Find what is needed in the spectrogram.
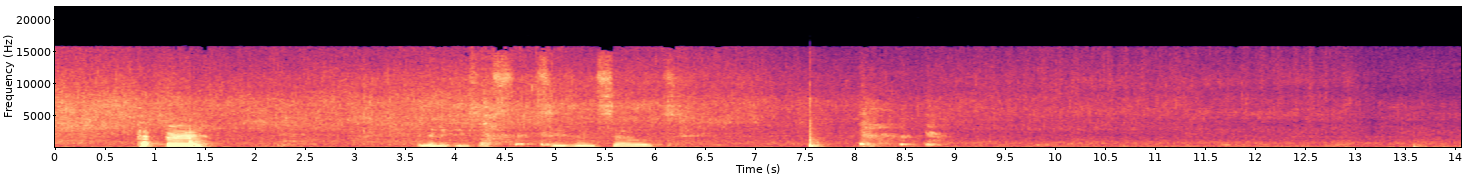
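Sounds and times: faint steady hiss: 0:00.0 - 0:14.0
sharp knock: 0:07.5 - 0:07.7.

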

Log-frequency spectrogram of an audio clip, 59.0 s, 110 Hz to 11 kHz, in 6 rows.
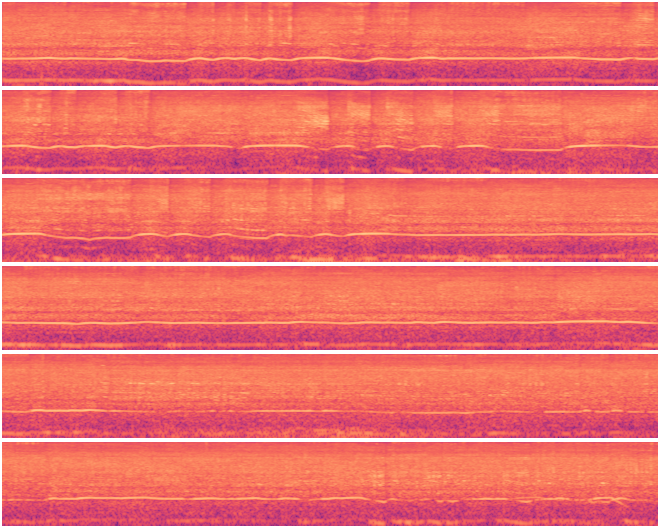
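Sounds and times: angle grinder motor whine: 0:00.0 - 0:59.0.

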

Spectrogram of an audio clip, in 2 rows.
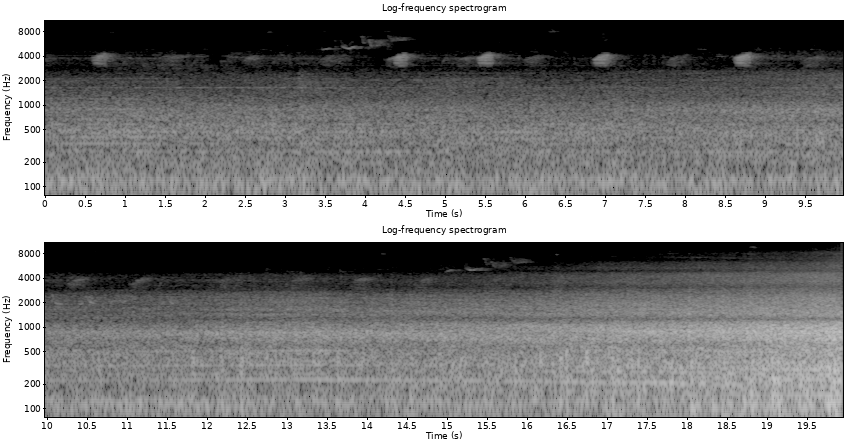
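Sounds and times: bird chirping: 0:01.6 - 0:07.2, 0:07.8 - 0:12.4, 0:13.3 - 0:16.2.

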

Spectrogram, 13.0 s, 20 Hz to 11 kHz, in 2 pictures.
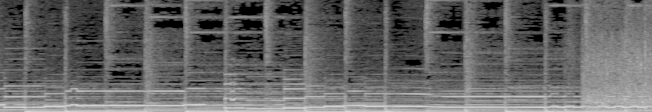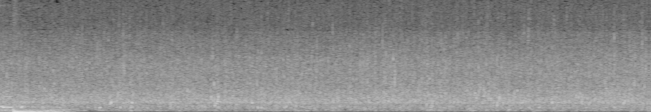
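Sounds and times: creek running over stones: 0:05.8 - 0:13.0.

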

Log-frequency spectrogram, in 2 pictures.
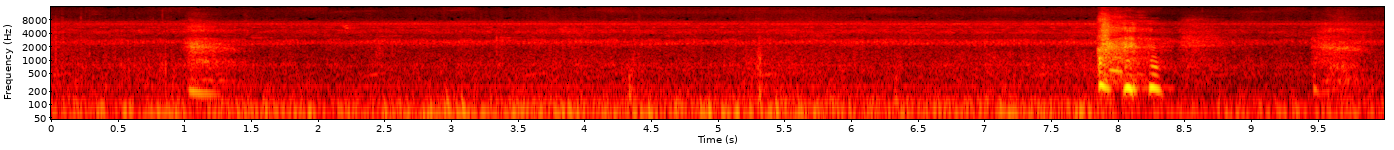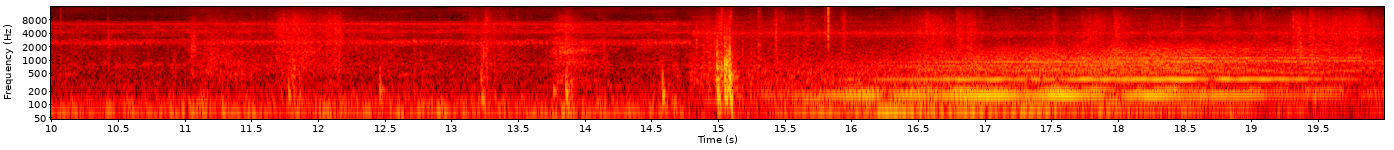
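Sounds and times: insect chorus chirring: 0:00.0 - 0:20.0
short loud pitched pulses: 0:15.2 - 0:20.0.

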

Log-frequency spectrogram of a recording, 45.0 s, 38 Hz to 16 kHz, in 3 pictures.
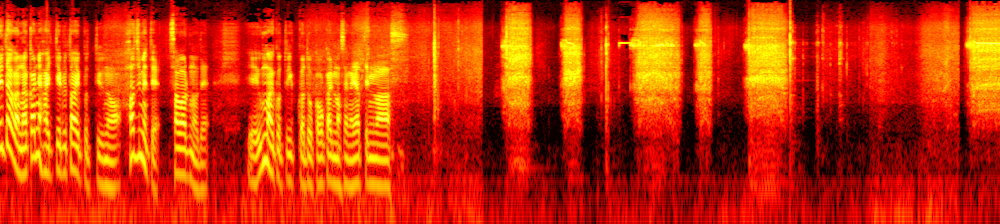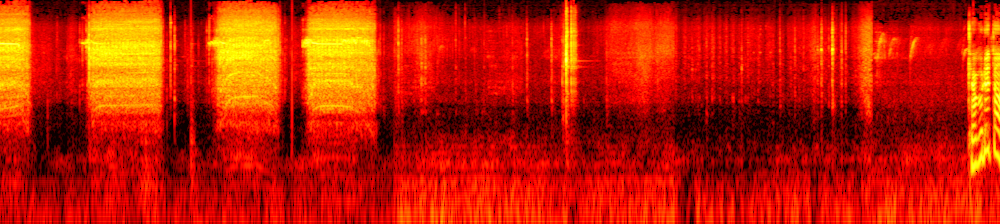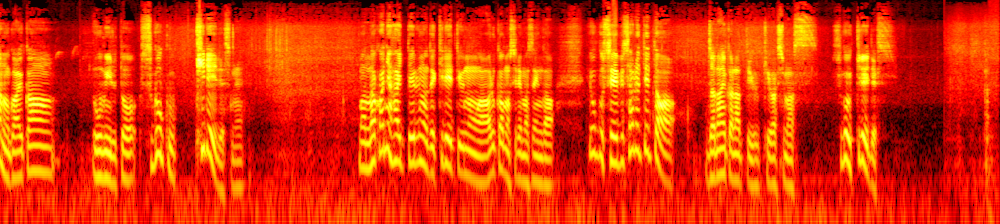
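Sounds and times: cordless power driver whirring: 0:07.6 - 0:08.8, 0:09.4 - 0:11.9, 0:14.2 - 0:15.5, 0:16.3 - 0:17.6, 0:18.2 - 0:21.1.

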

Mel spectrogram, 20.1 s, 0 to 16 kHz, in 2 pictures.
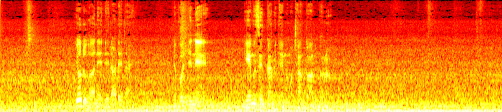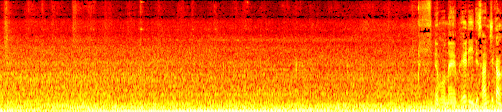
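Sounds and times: ship engines rumbling: 0:00.0 - 0:20.0.

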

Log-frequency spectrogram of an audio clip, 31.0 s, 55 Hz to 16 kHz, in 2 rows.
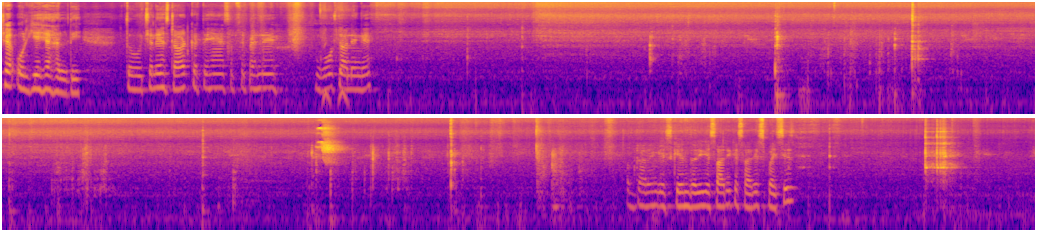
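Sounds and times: steady background hiss: 0:00.0 - 0:31.0
clatter in pot: 0:29.3 - 0:30.0.

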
